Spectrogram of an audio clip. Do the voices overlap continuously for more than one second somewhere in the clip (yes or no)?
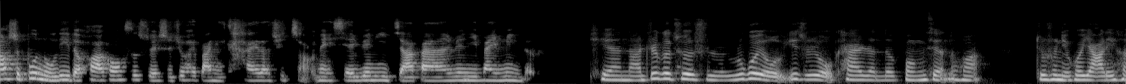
no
